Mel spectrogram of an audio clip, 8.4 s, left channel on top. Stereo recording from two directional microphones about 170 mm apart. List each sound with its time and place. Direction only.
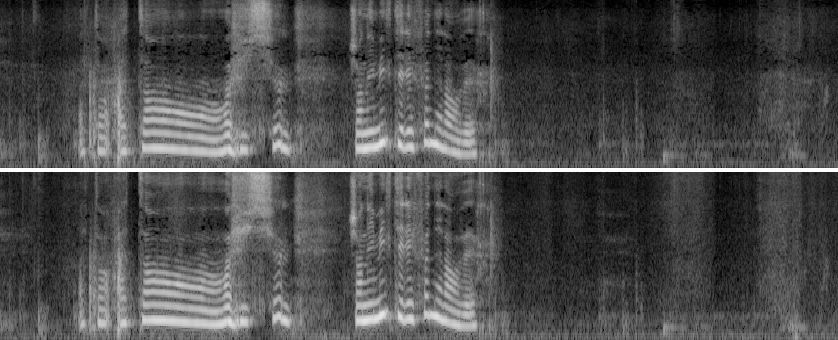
0.7 s speech: 15° right (ahead or behind)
